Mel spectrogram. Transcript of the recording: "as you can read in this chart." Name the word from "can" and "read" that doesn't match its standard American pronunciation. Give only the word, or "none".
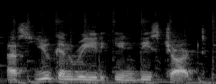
none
